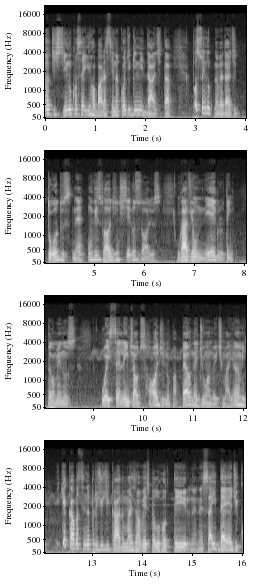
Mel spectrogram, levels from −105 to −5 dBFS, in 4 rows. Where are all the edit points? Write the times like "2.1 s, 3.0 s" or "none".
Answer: 3.3 s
